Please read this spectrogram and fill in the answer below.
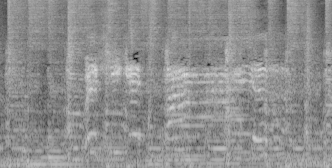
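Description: Live blues-rock band playing loud and steady: electric guitars, bass and drums.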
